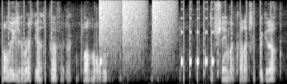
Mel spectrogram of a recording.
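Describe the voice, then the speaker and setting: A man with a monotone voice giving rambling, self-deprecating commentary on his own gameplay, full of ums. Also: low-pitched, normal speed, loud music behind the voice, poor audio. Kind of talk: casual let's-play commentary. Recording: loud background noise and keyboard clicks.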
